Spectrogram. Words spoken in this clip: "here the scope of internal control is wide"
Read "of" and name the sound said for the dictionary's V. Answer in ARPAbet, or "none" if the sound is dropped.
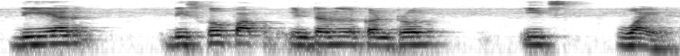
P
